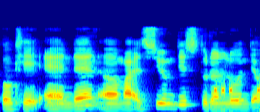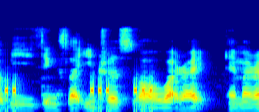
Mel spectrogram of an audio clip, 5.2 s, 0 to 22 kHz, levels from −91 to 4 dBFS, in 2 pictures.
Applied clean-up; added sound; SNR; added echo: classical method log-MMSE.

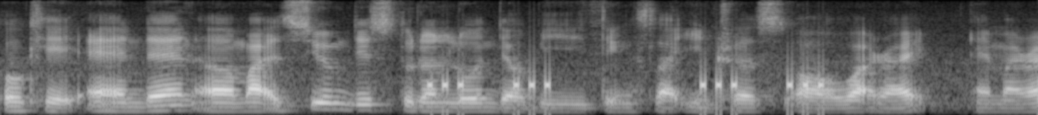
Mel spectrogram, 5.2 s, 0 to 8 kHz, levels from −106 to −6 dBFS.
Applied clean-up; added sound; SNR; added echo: none; Telephone; 5 dB; none.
